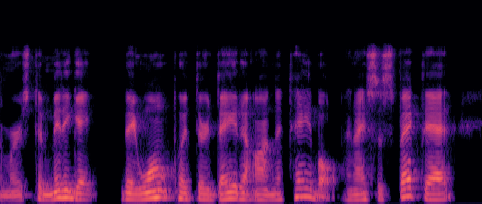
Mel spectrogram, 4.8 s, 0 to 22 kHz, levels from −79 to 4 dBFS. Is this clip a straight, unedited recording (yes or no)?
no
